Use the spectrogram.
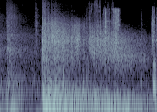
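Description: Pistol shots from a USP in a Counter-Strike pro match on the Cache map: sharp bursts of game gunfire against a dense, loud background of in-game noise, with a sudden jump in volume near the start.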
